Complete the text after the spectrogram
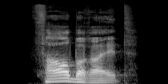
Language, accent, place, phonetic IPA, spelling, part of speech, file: German, Germany, Berlin, [ˈfaːɐ̯bəˌʁaɪ̯t], fahrbereit, adjective, De-fahrbereit.ogg
- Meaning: ready to drive or take off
